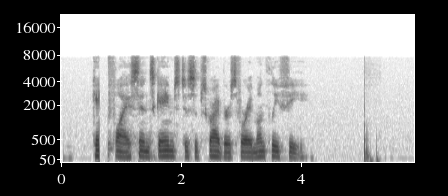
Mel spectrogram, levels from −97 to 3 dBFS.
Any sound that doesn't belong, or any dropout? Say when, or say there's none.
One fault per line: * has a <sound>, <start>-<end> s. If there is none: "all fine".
* has a dropout, 0.6-0.8 s
* has a thud, 5.1-5.3 s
